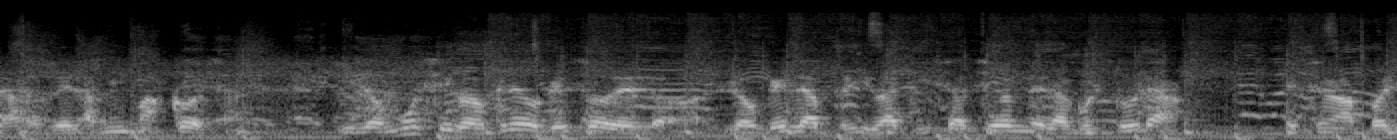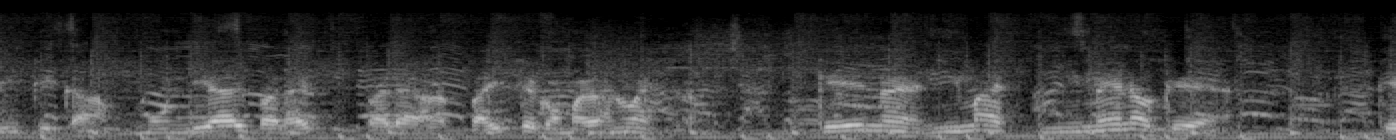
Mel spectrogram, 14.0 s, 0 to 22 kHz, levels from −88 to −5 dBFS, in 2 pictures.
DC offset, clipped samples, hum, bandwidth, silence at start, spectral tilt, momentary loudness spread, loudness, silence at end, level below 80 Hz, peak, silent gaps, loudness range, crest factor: under 0.1%; under 0.1%; none; 15 kHz; 0 s; -6 dB/octave; 12 LU; -33 LUFS; 0 s; -50 dBFS; -16 dBFS; none; 2 LU; 16 dB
